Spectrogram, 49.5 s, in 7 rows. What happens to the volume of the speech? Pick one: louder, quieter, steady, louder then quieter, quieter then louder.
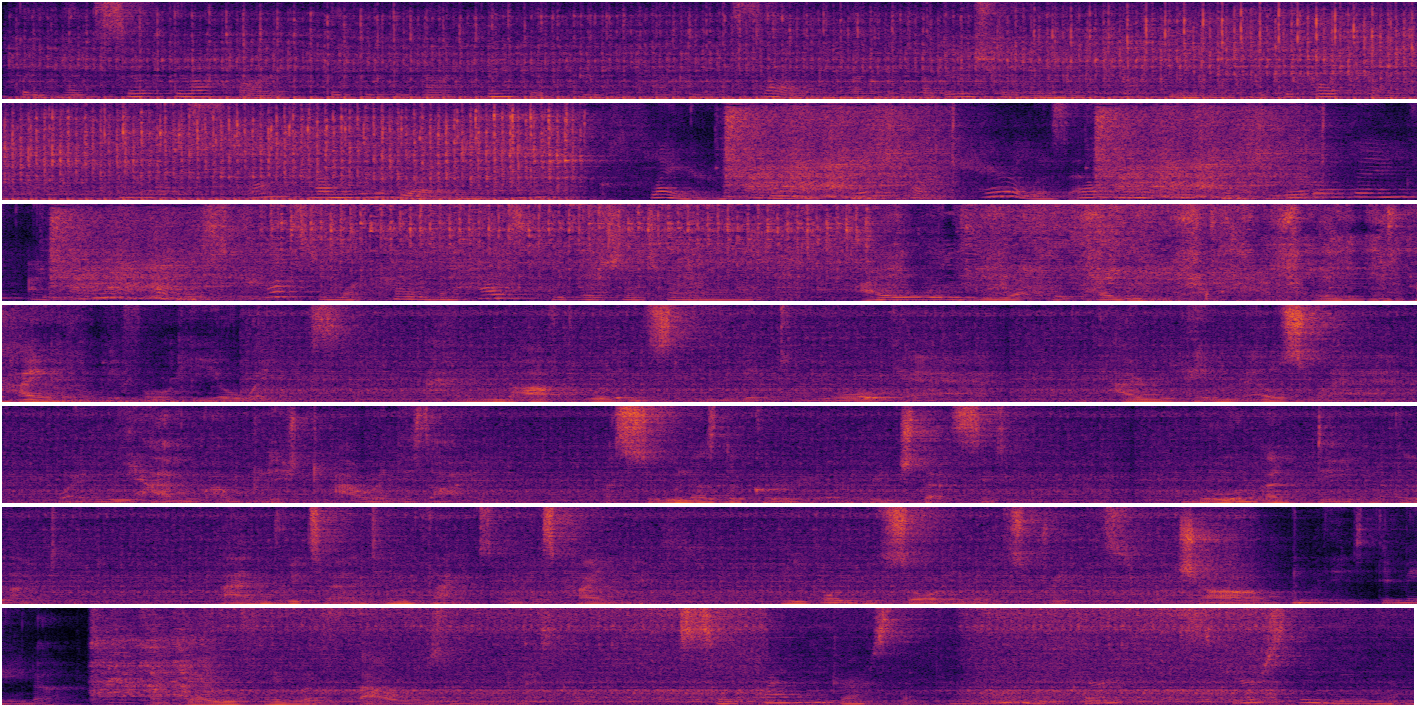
steady.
